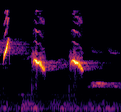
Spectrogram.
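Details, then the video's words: Greater green leafbird prepared for a song contest gives three loud, clean, high whistled notes, each sliding downward, about half a second apart, ending with a thin lower trailing note. "Cucak HIJAU siap diajak LOMBA"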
